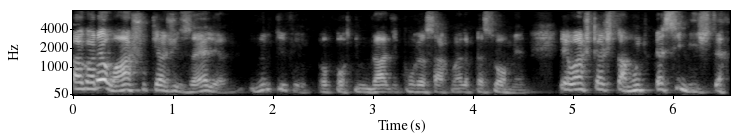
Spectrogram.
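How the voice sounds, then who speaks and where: The speech runs at a fairly quick pace, with very wide pitch swings and big swings in loudness. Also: man, fairly high pitch for a man. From Pernambuco, Brazil (Vitória de Santo Antão). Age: 70s. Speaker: professor. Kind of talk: lecture.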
